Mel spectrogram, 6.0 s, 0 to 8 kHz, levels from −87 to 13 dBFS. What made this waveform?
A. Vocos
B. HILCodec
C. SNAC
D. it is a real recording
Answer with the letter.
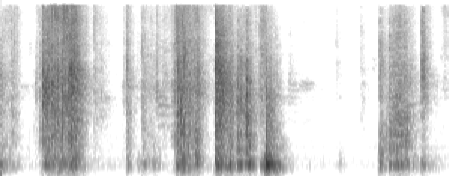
D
